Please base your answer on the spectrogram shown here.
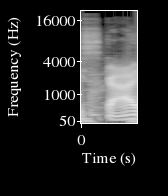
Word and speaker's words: XKY: And while Boyfriend is rapping against Rayna, we actually see Sky in the background, but this version of Sky's name is spelled XKY.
